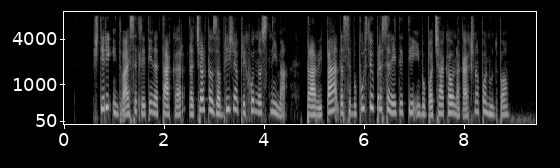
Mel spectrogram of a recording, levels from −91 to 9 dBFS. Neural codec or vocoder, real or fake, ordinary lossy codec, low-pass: none; real; MP3, 64 kbps; 7.2 kHz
